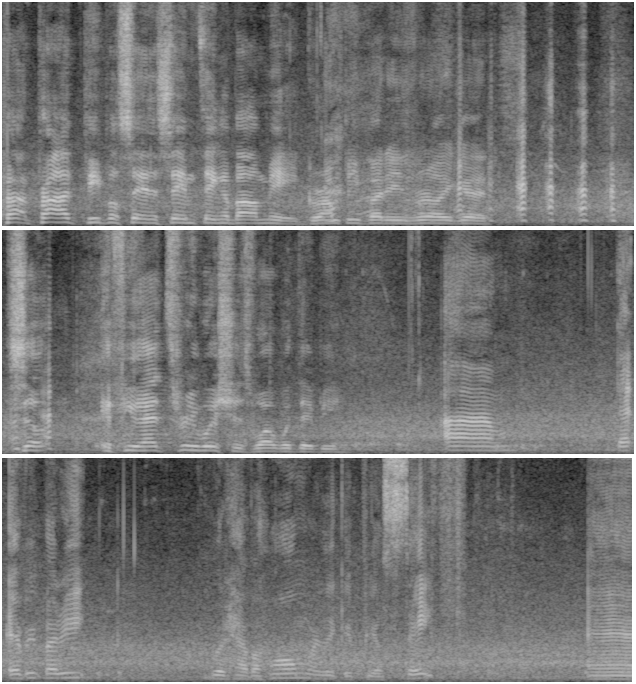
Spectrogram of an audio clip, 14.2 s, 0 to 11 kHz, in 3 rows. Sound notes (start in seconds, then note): 2.3 laughs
